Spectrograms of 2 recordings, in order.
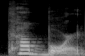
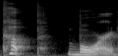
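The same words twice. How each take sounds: First: The p sound is not pronounced. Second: The p sound is pronounced. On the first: The speaker calls it right. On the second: The speaker calls it wrong.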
